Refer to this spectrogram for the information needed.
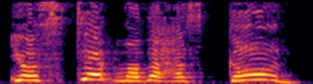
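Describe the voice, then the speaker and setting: A woman voicing a poor, soft-hearted woodcutter father in a children's fairy tale, earnest and emphatic. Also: very high voice, takes it slowly, pitched above the performer's own voice. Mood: relieved.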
